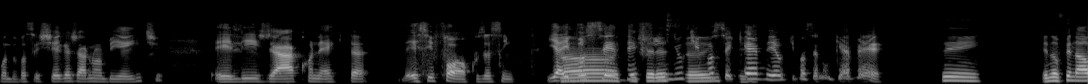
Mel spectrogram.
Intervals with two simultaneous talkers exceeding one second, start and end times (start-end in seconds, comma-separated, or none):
5.6-7.6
